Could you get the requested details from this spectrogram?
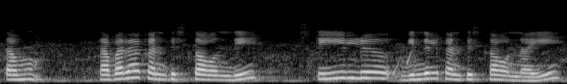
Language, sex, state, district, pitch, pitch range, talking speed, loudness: Telugu, female, Andhra Pradesh, Sri Satya Sai, 230 Hz, 215-260 Hz, 85 wpm, -17 LUFS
